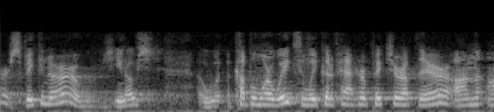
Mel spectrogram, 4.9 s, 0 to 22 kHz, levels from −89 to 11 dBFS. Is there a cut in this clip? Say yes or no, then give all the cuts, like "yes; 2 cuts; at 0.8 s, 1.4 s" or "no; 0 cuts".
no; 0 cuts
